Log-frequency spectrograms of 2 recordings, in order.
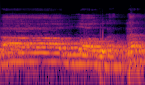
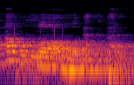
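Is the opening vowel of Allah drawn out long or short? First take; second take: long; short. First: The opening vowel is drawn out long. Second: The opening vowel is short and plain. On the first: It asks whether God is great. The speaker calls it wrong. "kalau Allahu Akbar itu bertanya" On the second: It states that God is great. The speaker calls it right. "Allah aslinya, asalnya itu uh"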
